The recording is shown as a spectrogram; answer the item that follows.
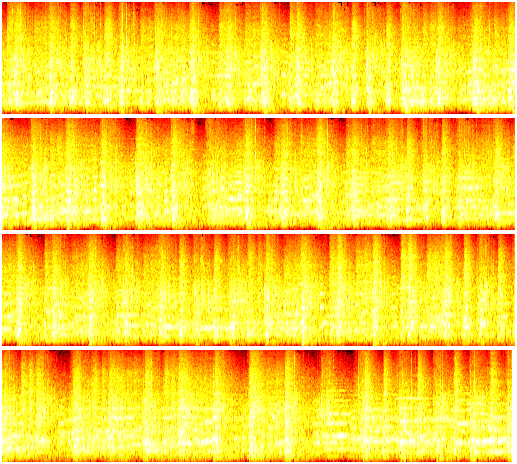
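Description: Brass marching band playing a march: trumpets, tubas and other brass carry the tune over a steady drum beat.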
